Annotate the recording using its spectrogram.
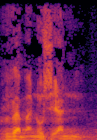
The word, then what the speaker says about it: Ramanujan: Bienvenido al Trinity, señor Ramanujan.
